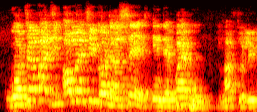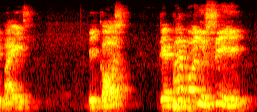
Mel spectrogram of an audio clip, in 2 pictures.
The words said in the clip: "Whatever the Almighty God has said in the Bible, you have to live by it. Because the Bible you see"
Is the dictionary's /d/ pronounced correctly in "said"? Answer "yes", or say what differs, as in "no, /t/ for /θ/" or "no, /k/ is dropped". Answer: yes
